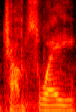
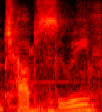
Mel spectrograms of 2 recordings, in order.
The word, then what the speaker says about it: Chop Suey: How do you pronounce it? Is it sway or suey? Suey. Yeah. Cause my friend was saying chop sway, and I'm like, no, it's Chop suey.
